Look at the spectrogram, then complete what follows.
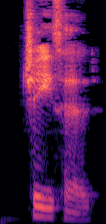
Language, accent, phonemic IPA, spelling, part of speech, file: English, Australia, /ˈt͡ʃiːzˌhɛd/, cheesehead, noun, En-au-cheesehead.ogg
- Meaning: 1. A person from the state of Wisconsin 2. A fan of the Green Bay Packers (an American football team of Wisconsin), some of whom wear foam hats shaped like wedges of cheese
